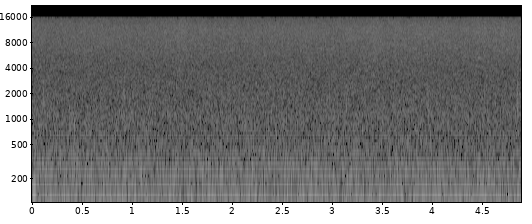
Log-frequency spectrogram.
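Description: Soft, steady rustling ambience of a bamboo forest, like wind moving through leaves in a continuous even wash with no distinct events and no voices.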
